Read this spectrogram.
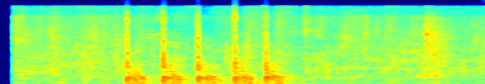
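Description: A hand knocks rapidly on a wooden door.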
